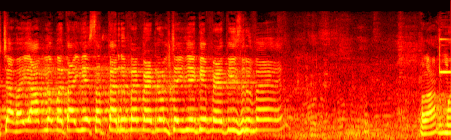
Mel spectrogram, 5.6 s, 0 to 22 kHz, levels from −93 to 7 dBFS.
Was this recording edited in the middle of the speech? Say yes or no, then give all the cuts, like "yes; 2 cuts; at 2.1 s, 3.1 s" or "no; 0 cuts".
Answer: yes; 1 cut; at 3.4 s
